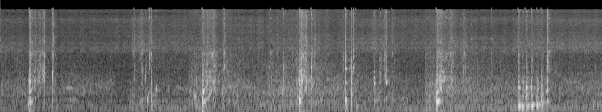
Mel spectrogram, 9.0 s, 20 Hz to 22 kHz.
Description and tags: all bubles
From summer 2008 trip around Europe, recorded with my Creative mp3 player.the sound when waves filled up a little cave in the concrete dock, by the sea in Eze, France.
bubbles, sea, water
